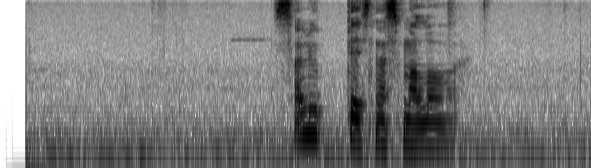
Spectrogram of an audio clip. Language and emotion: Russian, neutral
